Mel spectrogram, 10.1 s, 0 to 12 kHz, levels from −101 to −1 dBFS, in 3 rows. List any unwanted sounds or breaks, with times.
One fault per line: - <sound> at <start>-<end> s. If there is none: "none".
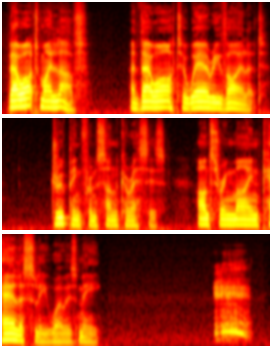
- throat clearing at 9.3-9.8 s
